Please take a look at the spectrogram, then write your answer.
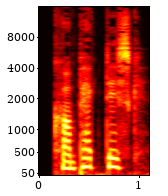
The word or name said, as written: compactdisk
